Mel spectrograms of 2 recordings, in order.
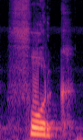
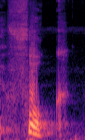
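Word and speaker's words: fork: हम गलत पहले क्या पढ़ते थे, फोर्क। हम क्या पढ़ते थे, फोर्क। सही क्या है, फोक।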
